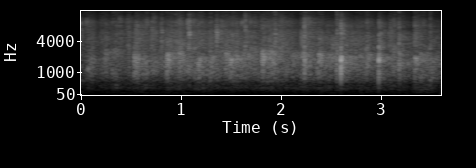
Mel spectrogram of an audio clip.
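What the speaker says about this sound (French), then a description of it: "On les applaudit bien fort." An audience at a public talk applauds: a sustained, fairly faint patter of many hands clapping in a room, heard alone with no talk over it.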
